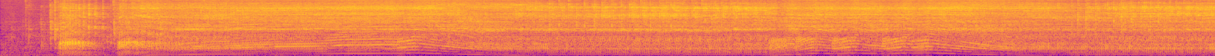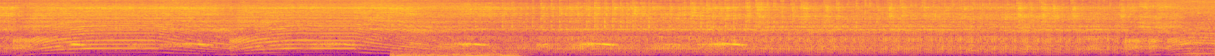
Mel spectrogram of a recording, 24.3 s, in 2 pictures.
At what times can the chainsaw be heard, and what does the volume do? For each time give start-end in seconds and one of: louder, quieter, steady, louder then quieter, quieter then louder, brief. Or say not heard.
0.0-24.2 steady.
